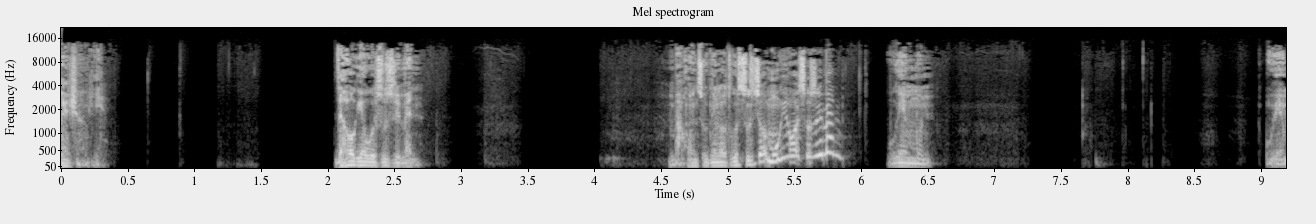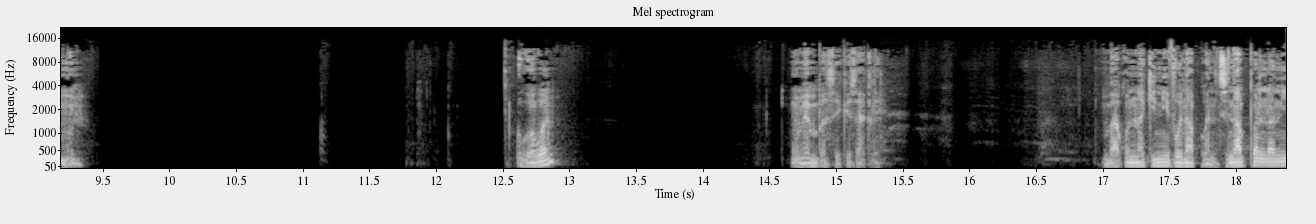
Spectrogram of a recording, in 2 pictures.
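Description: A man speaks with animation in bursts over a phone line.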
